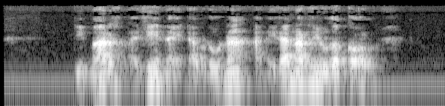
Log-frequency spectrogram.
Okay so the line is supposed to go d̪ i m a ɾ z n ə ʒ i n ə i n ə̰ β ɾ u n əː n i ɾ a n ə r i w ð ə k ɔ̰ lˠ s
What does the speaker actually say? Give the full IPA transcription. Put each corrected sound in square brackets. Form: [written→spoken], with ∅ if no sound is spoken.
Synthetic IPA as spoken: d̪ i m a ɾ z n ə ʒ i n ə i n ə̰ β ɾ u n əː n i ɾ a n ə r i w ð ə k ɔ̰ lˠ s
